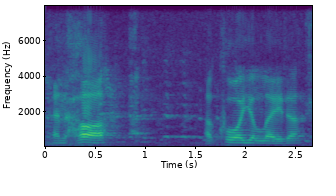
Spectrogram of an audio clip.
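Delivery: loud, broad Brooklyn vowels; Brooklyn accent. Shown as a demonstration. Comic showing a local audience their speech, heavy Brooklyn accent. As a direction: punch out the thick Brooklyn sounds. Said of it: "that's how you speak".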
